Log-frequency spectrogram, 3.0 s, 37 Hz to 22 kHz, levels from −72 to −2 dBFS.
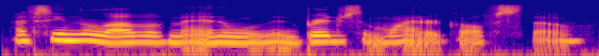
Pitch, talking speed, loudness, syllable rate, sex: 195 Hz, 260 wpm, -17 LUFS, 6.0 syllables/s, female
